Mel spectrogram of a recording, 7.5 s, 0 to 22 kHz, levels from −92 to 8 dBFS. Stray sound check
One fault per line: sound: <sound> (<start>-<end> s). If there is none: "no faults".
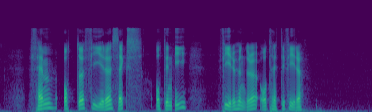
sound: dropout (3.4-3.5 s)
